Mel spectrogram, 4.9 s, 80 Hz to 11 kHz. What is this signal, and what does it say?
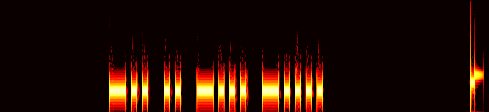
Morse code, heard as a keyed tone, about 22 wpm, 700 Hz. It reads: DIB6
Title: Four Challenging Letter-Number Combinations 22wpm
